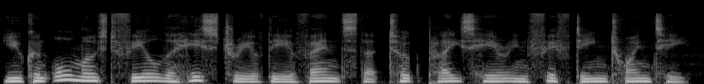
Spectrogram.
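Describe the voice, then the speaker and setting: A man narrating a guided-imagery sleep story in a soothing, measured manner. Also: mid-range voice, dark tone, clear, resonant tone, no room sound.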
